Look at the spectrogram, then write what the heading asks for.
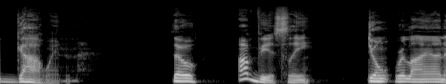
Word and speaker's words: Gawain: a welsh name spelled g-a-w-a-i-n the one thing you can be absolutely sure of is that it isn't pronounced gawain it's much closer to gowin though obviously don't rely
